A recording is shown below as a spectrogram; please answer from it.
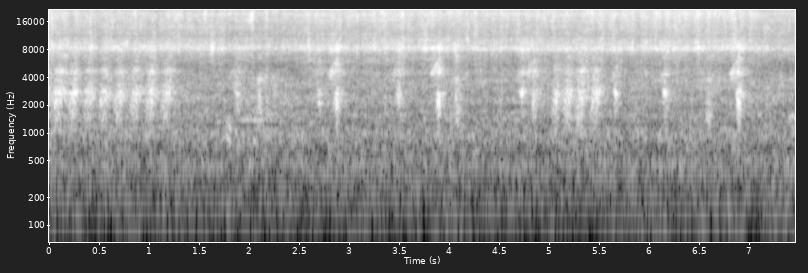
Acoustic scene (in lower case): park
